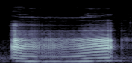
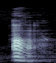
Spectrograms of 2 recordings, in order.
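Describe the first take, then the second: First: The pitch dips down and then rises. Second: The pitch starts high and falls sharply. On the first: "tone is a little bit twisted" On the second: "you start from the higher place and goes down"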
